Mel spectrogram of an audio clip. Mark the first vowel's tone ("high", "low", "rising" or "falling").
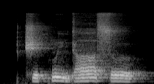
low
